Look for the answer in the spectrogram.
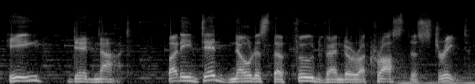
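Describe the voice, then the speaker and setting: A man's voice: medium pitch, measured pace. A man giving scripted mock-noir narration for a comedy radio drama. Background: music.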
